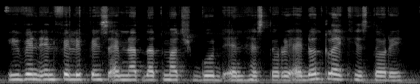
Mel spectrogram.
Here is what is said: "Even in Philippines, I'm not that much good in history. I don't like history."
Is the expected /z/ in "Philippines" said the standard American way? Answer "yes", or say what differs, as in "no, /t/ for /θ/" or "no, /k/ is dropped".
no, /s/ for /z/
